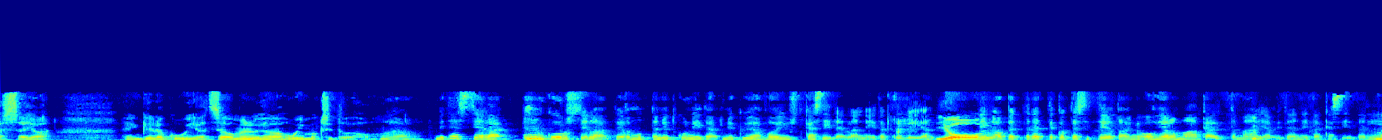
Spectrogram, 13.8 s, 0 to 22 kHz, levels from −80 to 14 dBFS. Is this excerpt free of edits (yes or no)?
no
